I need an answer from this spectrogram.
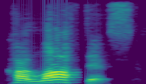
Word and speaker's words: Karlaftis: wasn't heard from a lot last year george carloftus that is how you say that last name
